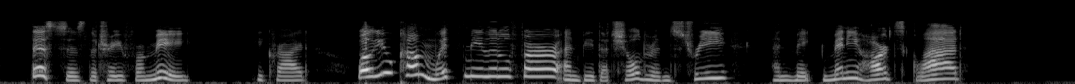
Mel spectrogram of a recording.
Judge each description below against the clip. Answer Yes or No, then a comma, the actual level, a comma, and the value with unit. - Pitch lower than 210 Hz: No, high, 235 Hz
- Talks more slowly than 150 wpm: Yes, average, 140 wpm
